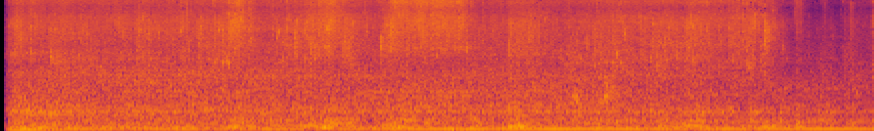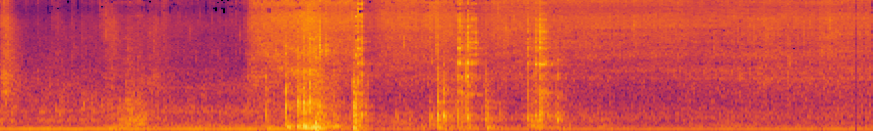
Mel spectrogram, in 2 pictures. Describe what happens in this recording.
I started the coffee machine and arranged cups and cutlery on the counter, creating light clinks and stacking sounds. The recorder stayed in place, capturing both the machine's pump noise and dish sounds.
